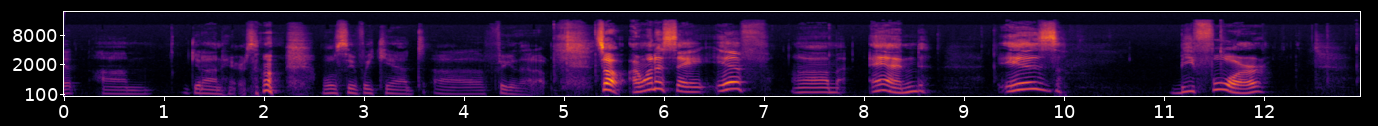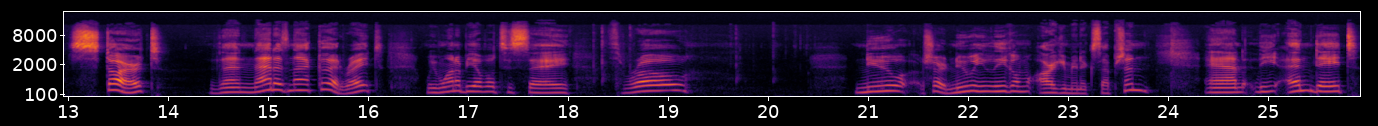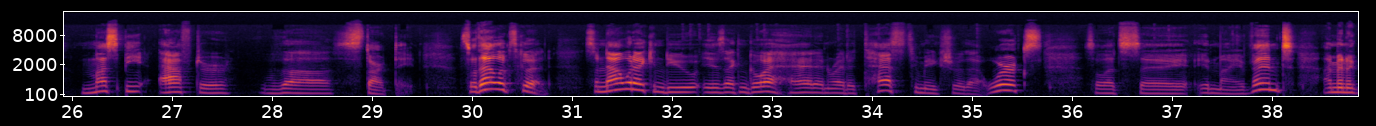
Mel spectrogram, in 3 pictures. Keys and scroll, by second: 11.6 Return, 22.2 super+s, 30.4 super+s, 37.4 alt+Return.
